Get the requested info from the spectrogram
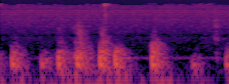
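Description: Dry-erase marker writing on a whiteboard: a faint run of short, quick strokes, several a second, as a word is lettered.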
